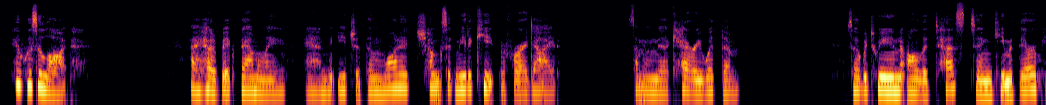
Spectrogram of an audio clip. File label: American accent female dialogue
